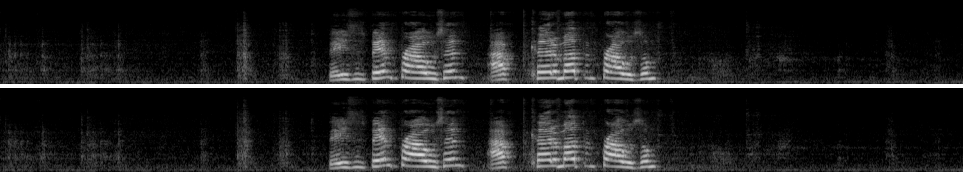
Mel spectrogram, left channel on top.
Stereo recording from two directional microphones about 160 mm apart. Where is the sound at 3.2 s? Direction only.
20° right (ahead or behind).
